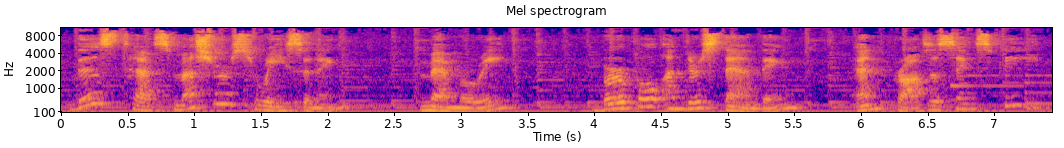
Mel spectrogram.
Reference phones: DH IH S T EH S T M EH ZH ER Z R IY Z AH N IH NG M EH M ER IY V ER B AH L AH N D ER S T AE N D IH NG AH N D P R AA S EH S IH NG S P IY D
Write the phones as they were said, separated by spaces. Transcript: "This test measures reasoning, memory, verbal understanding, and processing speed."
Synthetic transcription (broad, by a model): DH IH S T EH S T M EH SH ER S R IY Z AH N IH NG M EH M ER IY B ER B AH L AH N D ER S T AE N D IH NG AH N D P R AA S EH S IH NG S P IY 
